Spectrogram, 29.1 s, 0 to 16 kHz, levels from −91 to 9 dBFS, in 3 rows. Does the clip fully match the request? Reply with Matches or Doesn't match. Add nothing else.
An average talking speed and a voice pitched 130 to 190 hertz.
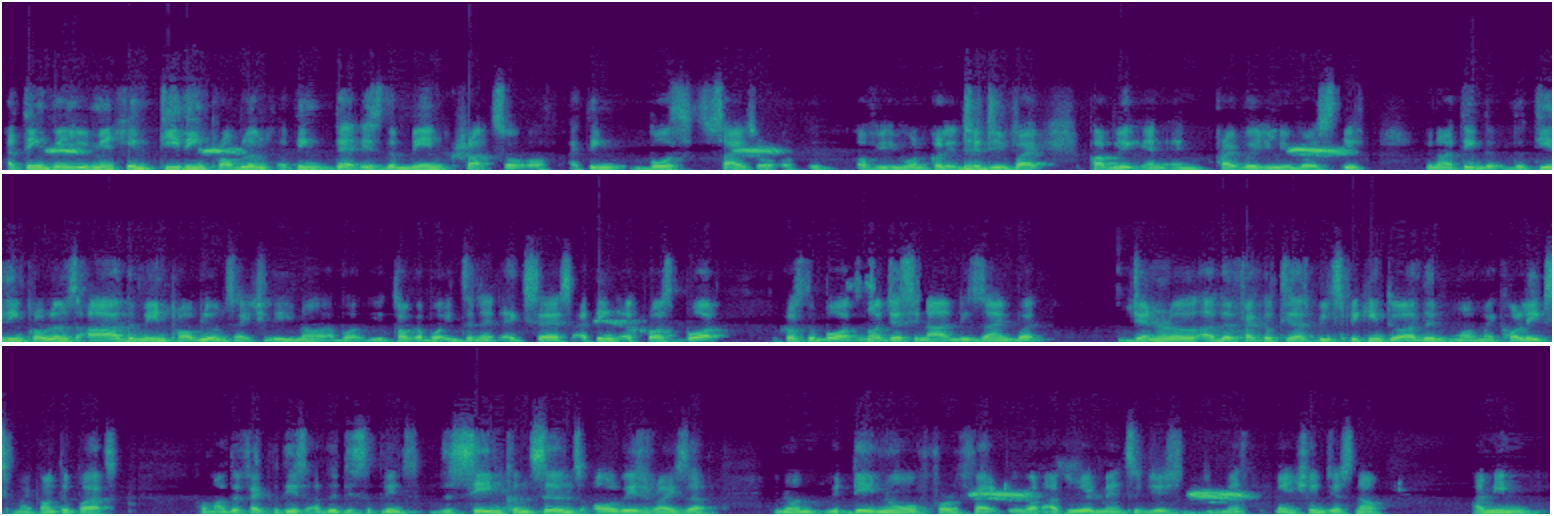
Doesn't match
